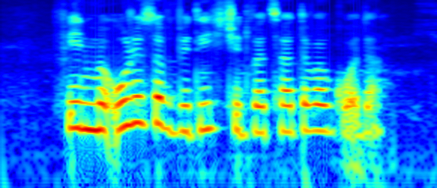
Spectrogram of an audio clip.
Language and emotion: Russian, neutral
